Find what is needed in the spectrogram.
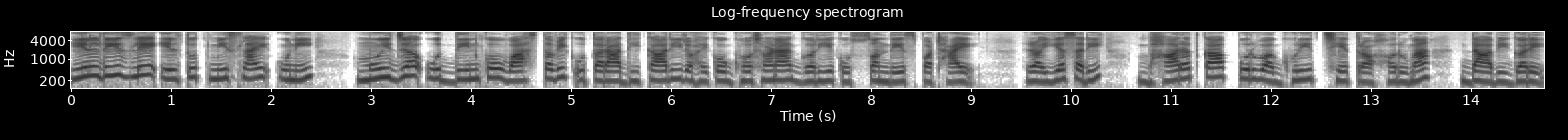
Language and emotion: Nepali, neutral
